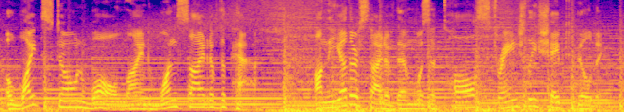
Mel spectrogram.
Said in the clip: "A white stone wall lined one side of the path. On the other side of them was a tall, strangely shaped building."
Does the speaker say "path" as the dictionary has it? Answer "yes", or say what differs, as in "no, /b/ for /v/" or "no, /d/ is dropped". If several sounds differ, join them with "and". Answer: yes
